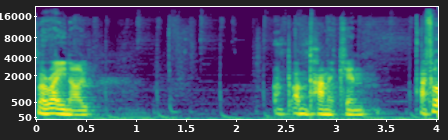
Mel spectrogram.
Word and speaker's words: Moreno: even say his name I was about to call Romano it's Moreno I'm panicking I feel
